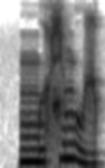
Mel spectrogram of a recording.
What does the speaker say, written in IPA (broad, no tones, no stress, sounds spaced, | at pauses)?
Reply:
mː ɯ x ɕ i m u ʒ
